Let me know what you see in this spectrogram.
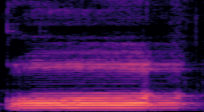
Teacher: قا، الف سے پہلے زبر ہے، الف مدہ ہوا، اس لیے الف مدہ کو ایک الف کے برابر کھینچ کر پڑھیں گے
